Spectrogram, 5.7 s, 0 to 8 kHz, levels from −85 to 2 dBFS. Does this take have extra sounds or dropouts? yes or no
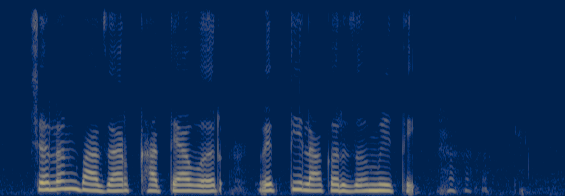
yes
